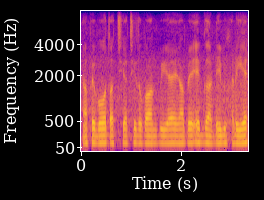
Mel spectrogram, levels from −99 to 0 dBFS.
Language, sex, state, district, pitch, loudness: Hindi, male, Haryana, Charkhi Dadri, 115 Hz, -18 LUFS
